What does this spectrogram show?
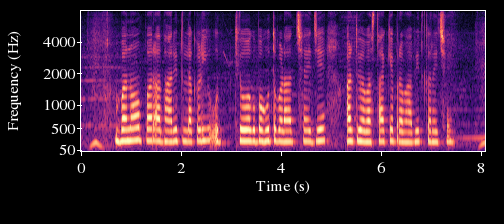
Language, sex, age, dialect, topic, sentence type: Maithili, female, 18-24, Angika, agriculture, statement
